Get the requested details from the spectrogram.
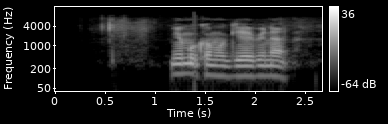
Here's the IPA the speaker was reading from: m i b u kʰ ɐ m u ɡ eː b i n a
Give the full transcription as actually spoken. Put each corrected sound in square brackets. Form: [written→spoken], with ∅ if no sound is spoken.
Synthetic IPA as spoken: m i [b→m] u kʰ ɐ m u ɡ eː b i n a

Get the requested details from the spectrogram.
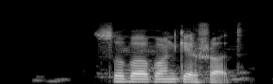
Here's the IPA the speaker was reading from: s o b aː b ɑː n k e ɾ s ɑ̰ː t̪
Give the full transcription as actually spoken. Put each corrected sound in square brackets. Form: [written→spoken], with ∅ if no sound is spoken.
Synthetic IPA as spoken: s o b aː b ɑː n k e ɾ [s→ʂ] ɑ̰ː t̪

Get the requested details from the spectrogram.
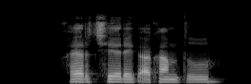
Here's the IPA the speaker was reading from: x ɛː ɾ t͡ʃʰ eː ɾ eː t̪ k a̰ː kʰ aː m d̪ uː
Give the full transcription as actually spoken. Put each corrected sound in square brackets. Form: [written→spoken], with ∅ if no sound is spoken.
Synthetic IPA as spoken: x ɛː ɾ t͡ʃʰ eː ɾ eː [t̪→∅] k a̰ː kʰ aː m [d̪→t̪] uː

